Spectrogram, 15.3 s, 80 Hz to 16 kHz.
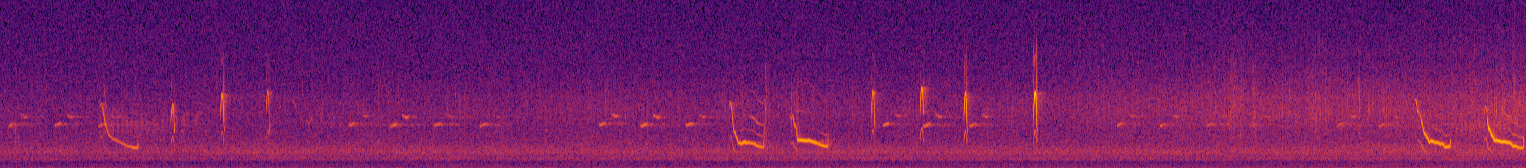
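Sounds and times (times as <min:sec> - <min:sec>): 
Eurasian Nuthatch Sitta europaea calls: 0:00.1 - 0:05.1, 0:06.0 - 0:10.5, 0:13.4 - 0:15.2.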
